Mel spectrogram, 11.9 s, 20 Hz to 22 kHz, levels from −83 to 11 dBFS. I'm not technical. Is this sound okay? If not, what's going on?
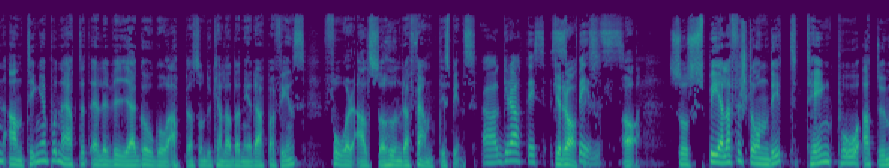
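Yes, nothing stood out as a problem when I listened to this recording.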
